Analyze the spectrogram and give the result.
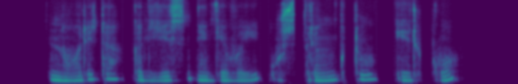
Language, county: Lithuanian, Tauragė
